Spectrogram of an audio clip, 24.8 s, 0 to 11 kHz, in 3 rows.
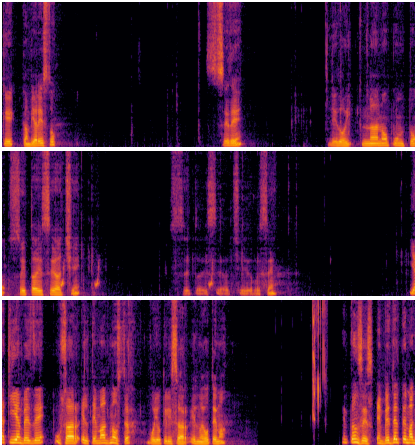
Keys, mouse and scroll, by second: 0.0-1.7 drag, 1.8 click, 3.0-4.0 typing, 5.5-13.5 typing, 13.9 Tab, 14.7-19.5 typing, 20.8-22.6 typing, 22.6 Delete, 22.9 alt+Tab, 23.0 Left.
